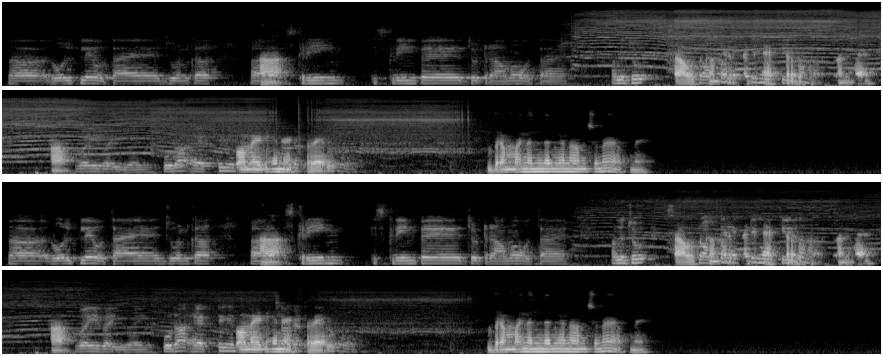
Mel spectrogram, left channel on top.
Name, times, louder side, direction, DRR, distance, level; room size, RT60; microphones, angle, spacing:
voice 1, 0.1-2.1 2.5-5.7 6.1-6.6 7.0-8.1 9.5-12.3, right 2 dB, 40° right, 1.7 m, -28 dB
sound 1, 5.6-13.8, left 8 dB, 85° left, 1.2 m, -36 dB
voice 2, 6.7-8.7 9.3-9.5 11.1-12.1 13.6-15.3, equal, ahead, 0.6 m, -20 dB
15.5 x 10.5 x 4.0 m
head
